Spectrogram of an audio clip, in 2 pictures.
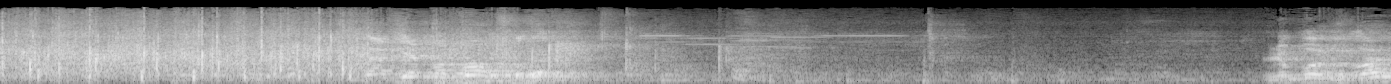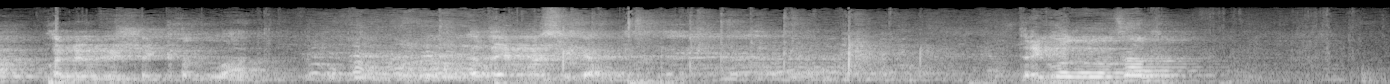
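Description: A middle-aged man speaks animatedly into a microphone in an echoing hall.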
